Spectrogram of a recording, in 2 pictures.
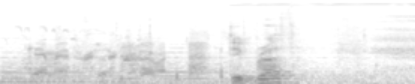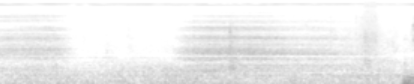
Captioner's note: breathes deeply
